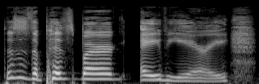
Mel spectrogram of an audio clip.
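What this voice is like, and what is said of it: Pittsburgh accent. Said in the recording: “listen to me using my Pittsburgh accent... people in Pittsburgh always say P-I-X instead of P-I-T-T”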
